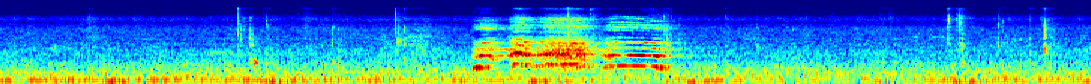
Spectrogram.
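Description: A rooster crowing once, a single call of about a second and a half that starts about three seconds in and falls away at the end.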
